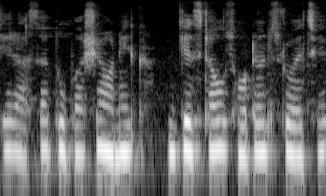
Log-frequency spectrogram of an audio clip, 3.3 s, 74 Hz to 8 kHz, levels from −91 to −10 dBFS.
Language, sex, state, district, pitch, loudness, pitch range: Bengali, female, West Bengal, Jhargram, 210 Hz, -22 LUFS, 200-220 Hz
